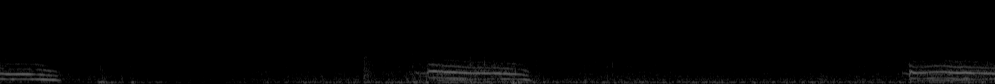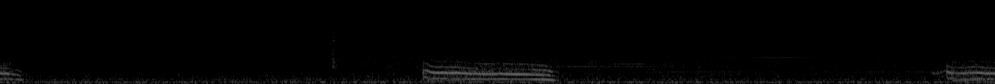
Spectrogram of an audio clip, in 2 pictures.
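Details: Pomeranian fast asleep and snoring: whistling, nasal snores that slide downward in pitch, each lasting about a second, recurring roughly every five seconds over a low steady hum.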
